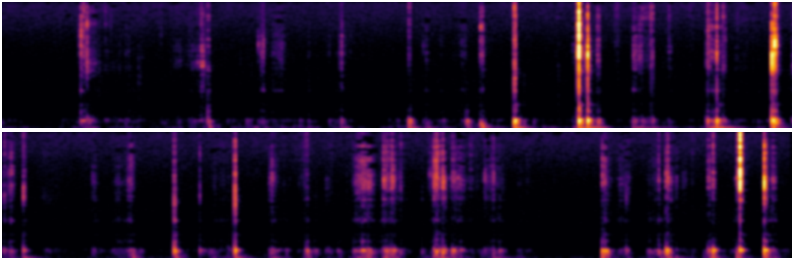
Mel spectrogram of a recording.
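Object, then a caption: Metal mesh microphone grille packed with putty, picked with a wooden toothpick. A wooden toothpick picks at the top of a Blue Yeti microphone's hollow metal mesh dome, which is packed with blue and yellow putty, to clean the putty out. Irregular, dry scratches, clicks and taps come close together, some louder and sharper than others, with a dull low thump under each and almost no ring. There are a few brief quiet gaps, the longest near the end.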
